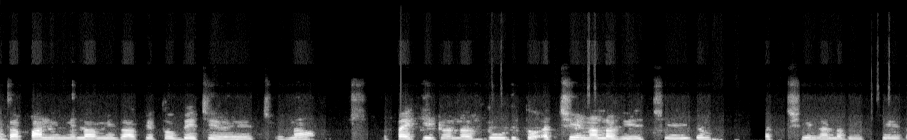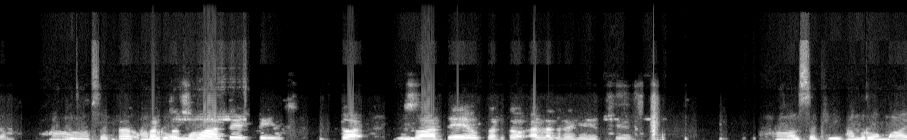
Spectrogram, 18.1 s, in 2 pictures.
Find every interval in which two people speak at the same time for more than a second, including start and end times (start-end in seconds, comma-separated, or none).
9.9-11.3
